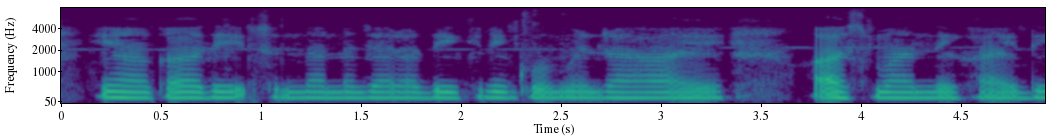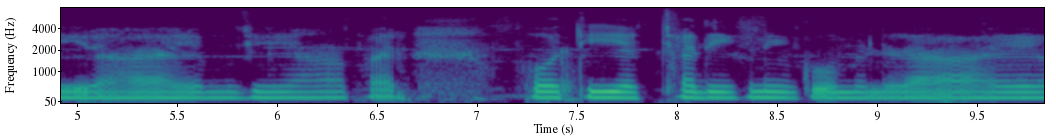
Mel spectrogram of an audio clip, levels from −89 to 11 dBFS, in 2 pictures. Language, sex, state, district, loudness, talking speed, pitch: Hindi, male, Chhattisgarh, Rajnandgaon, -29 LUFS, 160 wpm, 180 Hz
